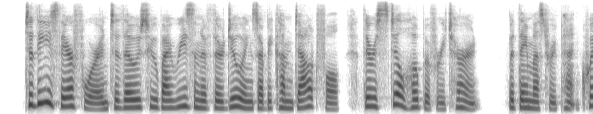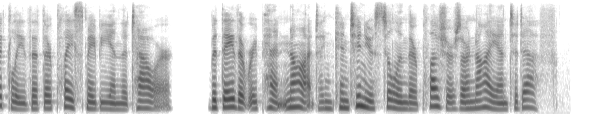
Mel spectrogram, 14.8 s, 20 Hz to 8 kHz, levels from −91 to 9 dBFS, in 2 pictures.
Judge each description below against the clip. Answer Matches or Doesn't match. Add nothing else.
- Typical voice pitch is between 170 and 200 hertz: Matches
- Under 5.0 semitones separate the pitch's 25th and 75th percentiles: Matches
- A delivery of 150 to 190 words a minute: Doesn't match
